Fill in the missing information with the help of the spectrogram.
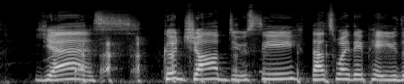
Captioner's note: laugh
